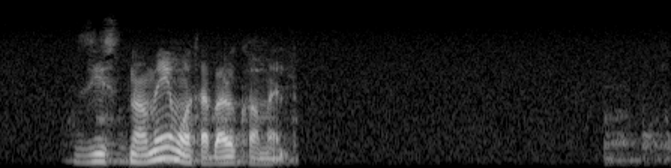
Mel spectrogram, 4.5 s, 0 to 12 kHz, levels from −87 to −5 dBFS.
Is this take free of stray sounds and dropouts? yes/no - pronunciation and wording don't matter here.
yes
